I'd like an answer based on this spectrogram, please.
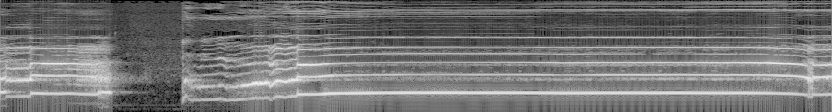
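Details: Playful female Basenji Ginger Snap giving a drawn-out yodel-like howl. A short wavering note, a pause, then a rising wobble that levels into a long, even, ringing tone lasting several seconds.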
